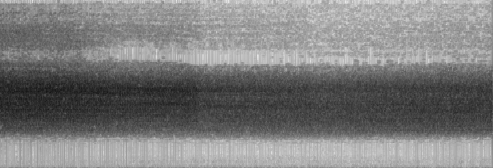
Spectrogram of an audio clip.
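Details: Summer forest cicadas at Daejeon's Hanbat Arboretum, Korea, producing an unbroken high, hissing drone that drops slightly in loudness after two seconds and continues evenly.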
